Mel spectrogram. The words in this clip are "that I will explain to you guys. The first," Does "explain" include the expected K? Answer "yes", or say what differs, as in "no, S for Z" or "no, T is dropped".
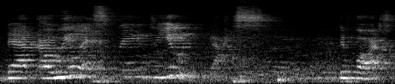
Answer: no, K is dropped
